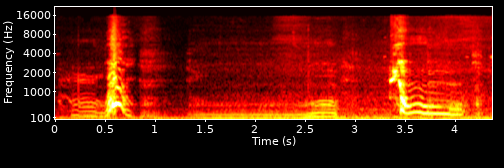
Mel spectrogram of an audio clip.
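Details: Pet Scottish Terrier at a rest stop on I-10 in Florida, reacting to the sight of other dogs: one sharp bark, then a long, wavering, nasal whine that slowly rises, ending in a second yelping bark that slides down into a whimper.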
